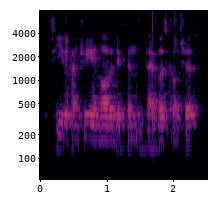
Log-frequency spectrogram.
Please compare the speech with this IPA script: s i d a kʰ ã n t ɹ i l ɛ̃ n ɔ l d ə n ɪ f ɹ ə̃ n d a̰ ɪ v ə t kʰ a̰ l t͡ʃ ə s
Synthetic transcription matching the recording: s i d ə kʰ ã n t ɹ i ɛ̃ n ɔ l d ə d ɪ f ɹ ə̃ n d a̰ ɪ v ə s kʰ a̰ l t͡ʃ ə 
